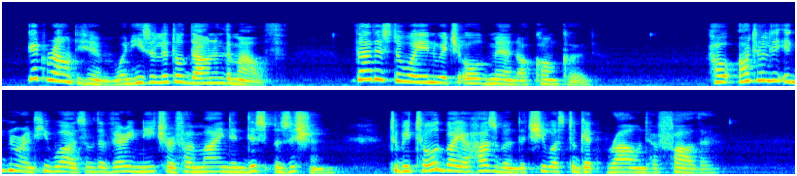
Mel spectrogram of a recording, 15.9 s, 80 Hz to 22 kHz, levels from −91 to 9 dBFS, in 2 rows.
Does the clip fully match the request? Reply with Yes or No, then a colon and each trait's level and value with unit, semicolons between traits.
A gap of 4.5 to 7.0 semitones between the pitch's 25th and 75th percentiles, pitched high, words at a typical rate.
Yes: average, 5.2 semitones; high, 220 Hz; average, 185 wpm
